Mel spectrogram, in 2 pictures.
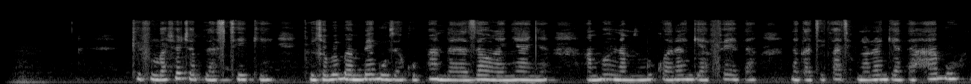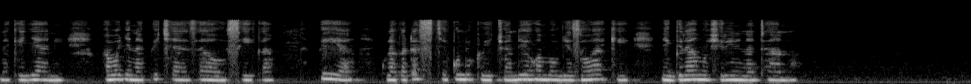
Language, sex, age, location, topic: Swahili, female, 18-24, Dar es Salaam, agriculture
